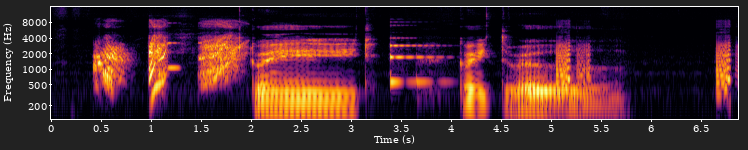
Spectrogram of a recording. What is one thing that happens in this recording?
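Cartoonish game sound effects whoosh, wobble and chime.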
